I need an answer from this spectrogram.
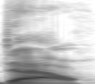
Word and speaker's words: Tao: talking to him about a legendary place called Tao uh which which is pronounced Dao yeah yeah but they everyone in the movies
